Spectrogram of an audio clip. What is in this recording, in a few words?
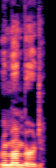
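"remembered", US English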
